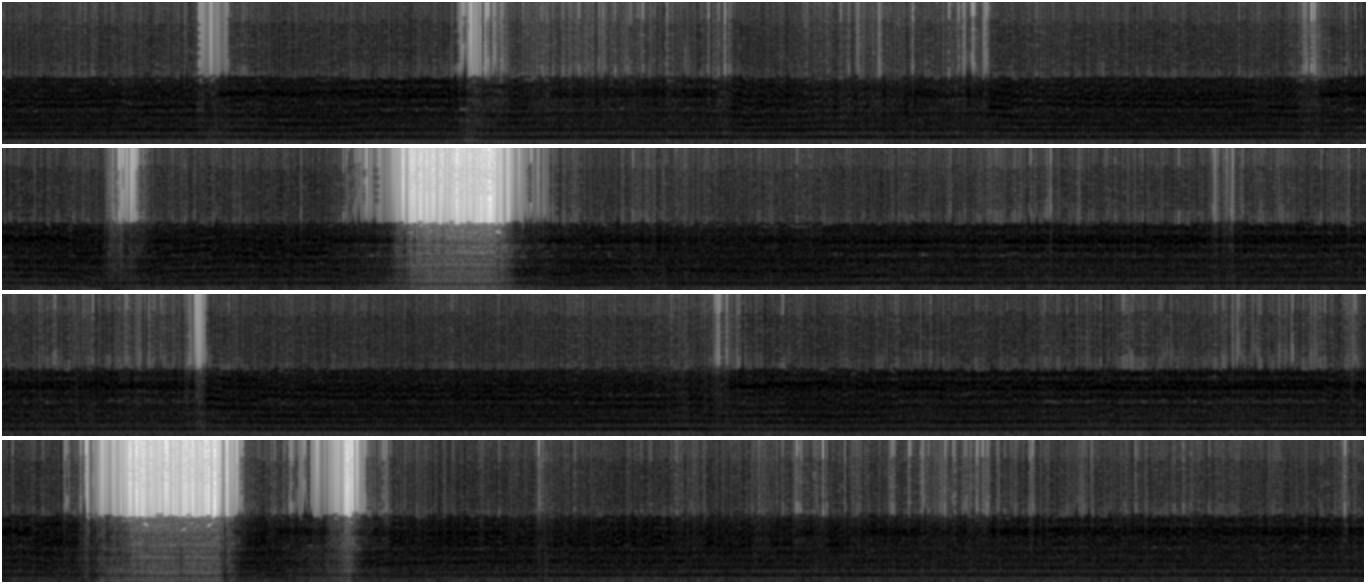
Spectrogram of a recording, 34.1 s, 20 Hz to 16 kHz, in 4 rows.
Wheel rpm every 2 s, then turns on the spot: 210, 220, 230, 210, 170, 120, 190, 230, 230, 220, 220, 220, 220, 50, 190, 230, 230.
none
